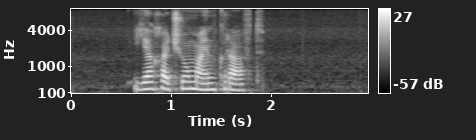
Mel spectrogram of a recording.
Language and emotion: Russian, neutral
